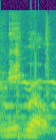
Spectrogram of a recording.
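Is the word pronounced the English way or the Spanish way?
English. The word has an English pronunciation. The speaker calls it wrong. "In Spanish, it's not Negro"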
